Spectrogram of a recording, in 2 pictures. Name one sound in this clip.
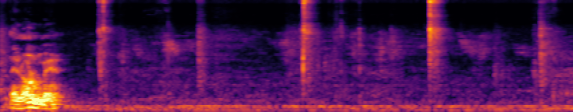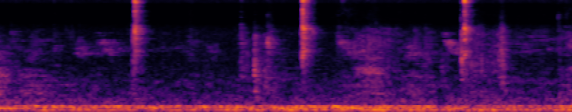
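Small scissors snip sharply at leafy twigs.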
